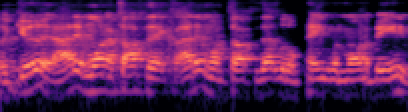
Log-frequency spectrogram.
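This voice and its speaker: A man with a Southern US accent, medium pitch and fairly even intonation. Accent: southern drawl. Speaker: backyard wrestler. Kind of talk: casual chat with wrestling trash talk.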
